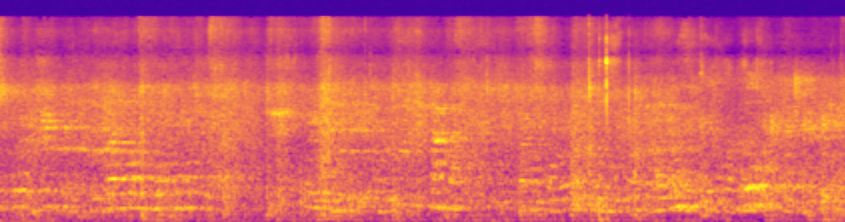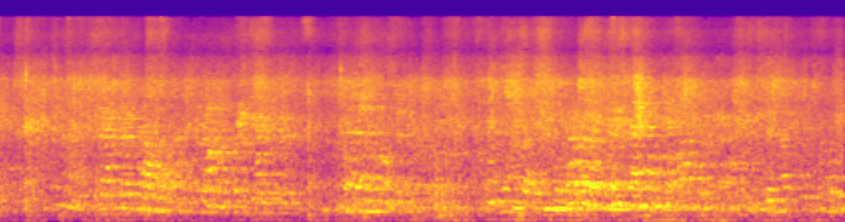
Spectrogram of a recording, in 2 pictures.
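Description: Indistinct talking in the background, words not made out, going on throughout.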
